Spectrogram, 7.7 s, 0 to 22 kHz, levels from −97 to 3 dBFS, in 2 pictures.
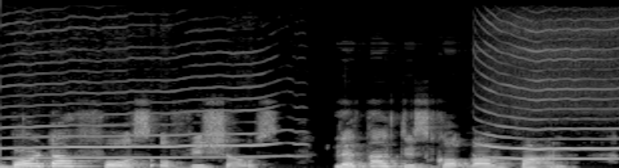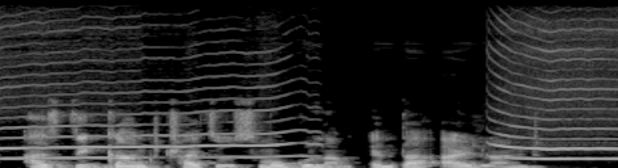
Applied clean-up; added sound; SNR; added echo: classical method spectral subtraction.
